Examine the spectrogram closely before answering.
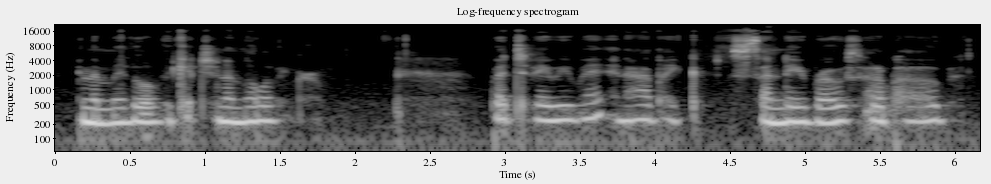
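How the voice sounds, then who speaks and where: In an American accent, someone whispers at a moderate pace with big swings in loudness. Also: woman. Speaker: au pair vlogger. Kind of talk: casual vlog. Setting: outdoors. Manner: whispering.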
